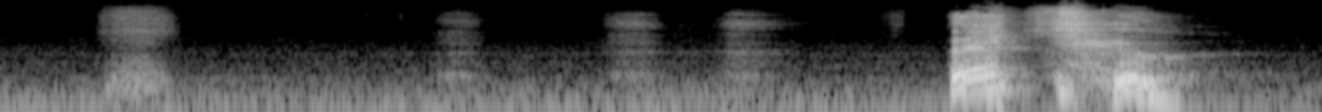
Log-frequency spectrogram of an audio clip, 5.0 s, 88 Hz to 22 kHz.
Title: 100+ Sneezes Compilation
